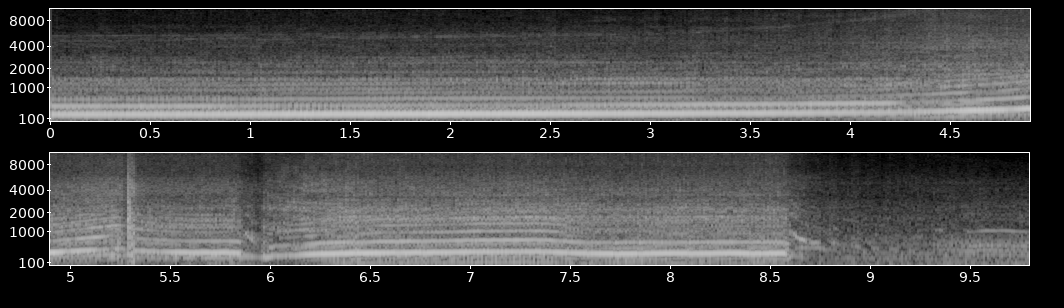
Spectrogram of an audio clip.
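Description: Car engine heard from inside the cabin, held at steady revs and then revving higher. The note drops sharply about six seconds in, climbs again, and cuts off abruptly near the end.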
